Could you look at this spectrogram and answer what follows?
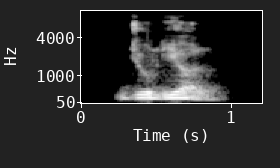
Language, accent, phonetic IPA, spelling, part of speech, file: Catalan, Valencia, [d͡ʒu.liˈɔl], juliol, noun, LL-Q7026 (cat)-juliol.wav
- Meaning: July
